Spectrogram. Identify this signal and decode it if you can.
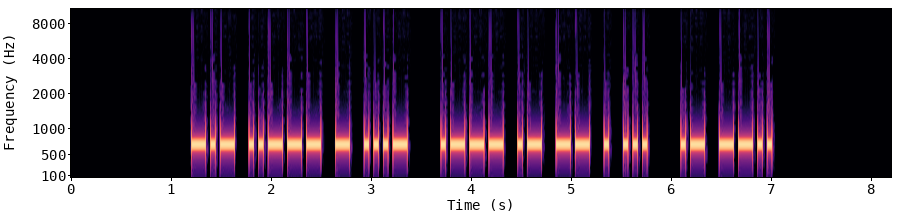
Morse code, heard as a keyed tone, about 25 wpm, 700 Hz. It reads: K2TV JAMES AZ
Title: K1USN SST QSO Practice - 25wpm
